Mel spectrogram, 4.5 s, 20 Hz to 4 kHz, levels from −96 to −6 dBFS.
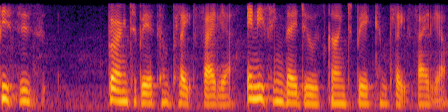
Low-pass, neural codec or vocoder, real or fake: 3.6 kHz; none; real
